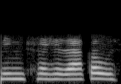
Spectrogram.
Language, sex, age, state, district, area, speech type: Manipuri, female, 45-60, Manipur, Churachandpur, rural, conversation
